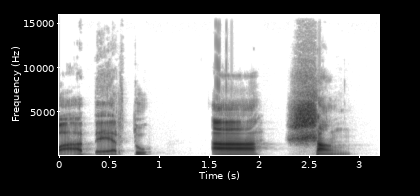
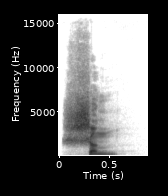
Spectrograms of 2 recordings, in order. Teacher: Uma coisa é o A aberto, A, shang. Outra coisa é o E do chinês, que é mais fechado, sheng. O nosso sotaque transforma esses dois fonemas em um só, e aí já era, vai dar problema mesmo.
